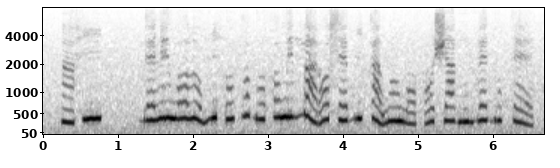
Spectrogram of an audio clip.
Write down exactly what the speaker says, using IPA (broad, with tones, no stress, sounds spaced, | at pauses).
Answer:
ã˨ h i˧ | ɡ ɛ˧ l e˦ w ɔ˦ l o˦˨ m i˧ h o˧ ɡ ɔ˦ ɡ o˧ h ɔ˦ w e˦ m a˦˨ ɾ ɔ˨˦ s ɛ˧ b i˦ k a˦˨ w ɔ̃˧ w ɔ˨ h ɔ˨˦ ʃ a˦ ɡ ũ˧ b ɛ˦ ɡ u˦ k ɛ˦˨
